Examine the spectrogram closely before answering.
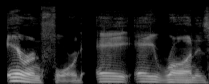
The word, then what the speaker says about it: Aaron: making fun of him that is how he asks people to pronounce his name it's a little weird anyway so a Aon versus Joe Lombardo looking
